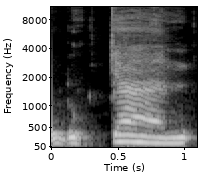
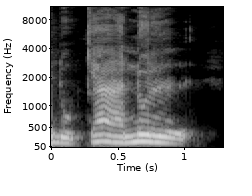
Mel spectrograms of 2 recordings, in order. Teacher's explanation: Most of the time, the shadda will be there. So the lam, you skip the lam and then you come directly to where the shadda is. So Dukyan, you not say Dukyanul, you skip it. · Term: Lam Shamsiyah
